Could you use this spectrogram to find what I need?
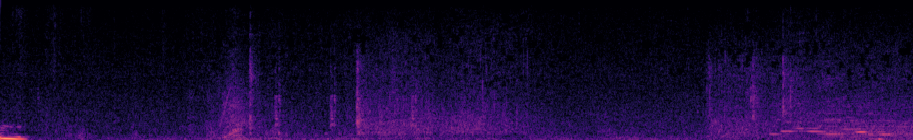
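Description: Water splashes as a game character wades through it.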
